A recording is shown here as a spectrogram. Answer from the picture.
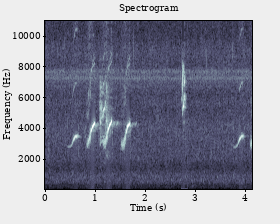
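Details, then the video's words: Double-collared seedeater 'tui tui zel zel' song used for teaching young birds and tournaments: a few clear upslurred whistles with a buzzy middle note, then a quiet gap, one short sharp note and further whistles. "Tui Tui Zel Zel Com Intervalos Para Encarte de Coleiros e Papa capim Perfeito Para Torneios"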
